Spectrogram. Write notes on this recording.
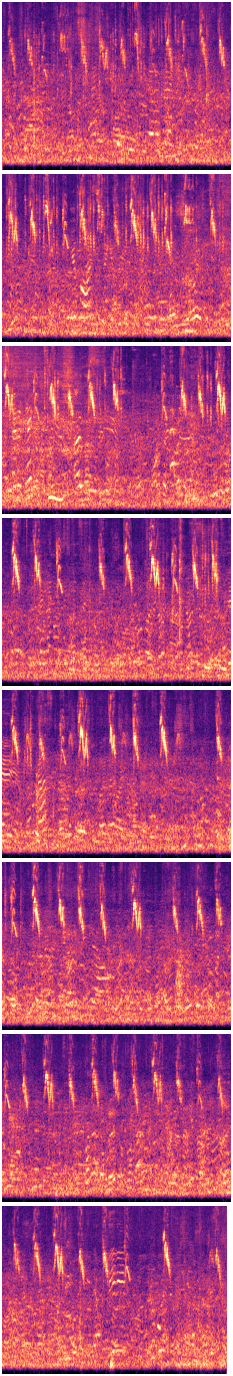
A short walk into the Christiania district, a free area motivated by anarchism. People discussing, drinking a lot, and buying drugs to sellers.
